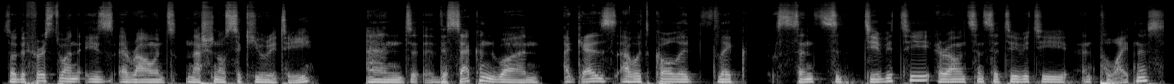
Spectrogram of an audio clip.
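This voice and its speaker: A man with a mellow, warm tone at a middle pitch. He co-hosts a casual podcast talk. He speaks haltingly, stopping often to search for the right word. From Ukraine. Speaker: podcast co-host. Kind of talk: casual discussion.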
